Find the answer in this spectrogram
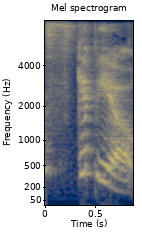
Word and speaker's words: Scipio: this and it's and it's written Scipio with a c s c i I'd say this is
